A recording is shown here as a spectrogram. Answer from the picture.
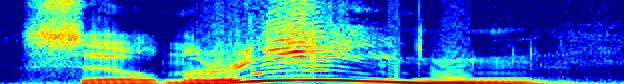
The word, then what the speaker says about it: Silmarillion: It's pronounced Silmarillion. – Yeah, no, you're missing out like two L's right there. – Silmarillion. – Yes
